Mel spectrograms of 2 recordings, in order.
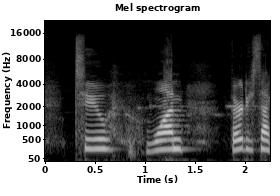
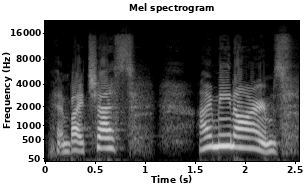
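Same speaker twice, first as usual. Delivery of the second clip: normal talking voice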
